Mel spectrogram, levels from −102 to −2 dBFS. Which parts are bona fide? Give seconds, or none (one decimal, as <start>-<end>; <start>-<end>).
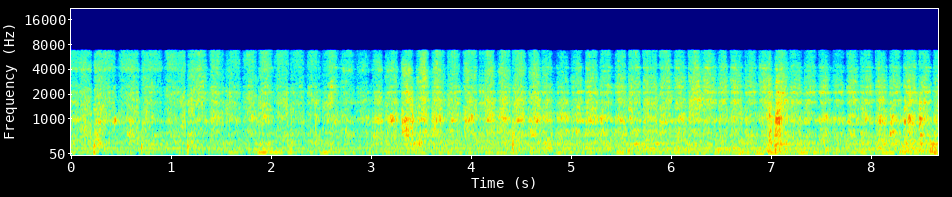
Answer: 3.1-5.8; 6.5-8.7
